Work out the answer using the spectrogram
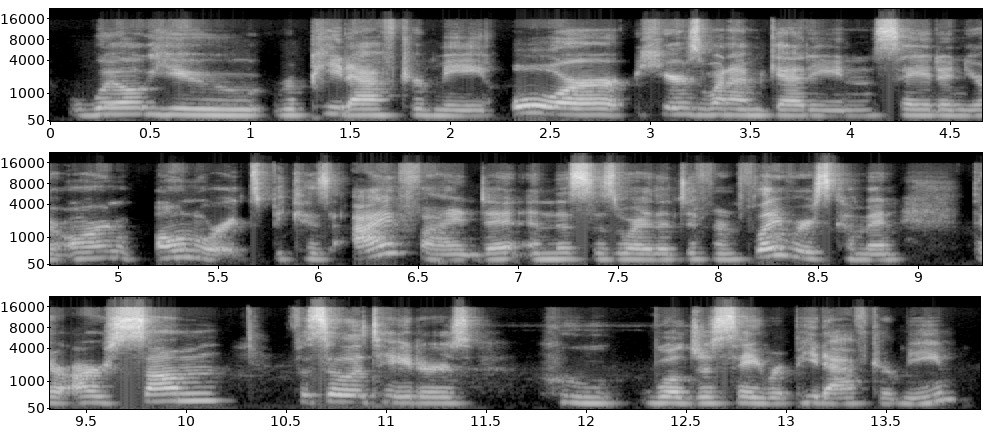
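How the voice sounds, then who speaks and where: Soft low-voiced woman with Spanish roots. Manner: thoughtful, searching phrasing with restarts. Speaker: facilitator. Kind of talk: reflective conversation. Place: Mexico.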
